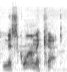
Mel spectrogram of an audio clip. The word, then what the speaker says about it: Misquamicut: And, pronounce it for him. Misquamicut.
